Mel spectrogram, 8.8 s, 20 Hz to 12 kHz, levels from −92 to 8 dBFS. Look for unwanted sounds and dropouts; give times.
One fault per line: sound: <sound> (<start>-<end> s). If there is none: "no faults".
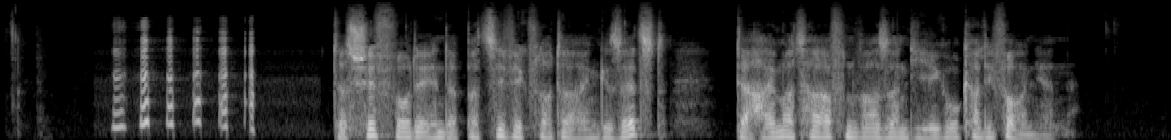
sound: laugh (0.8-1.9 s)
